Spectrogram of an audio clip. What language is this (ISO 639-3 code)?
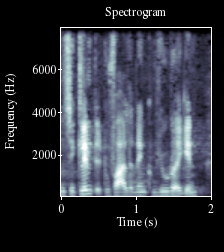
dan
